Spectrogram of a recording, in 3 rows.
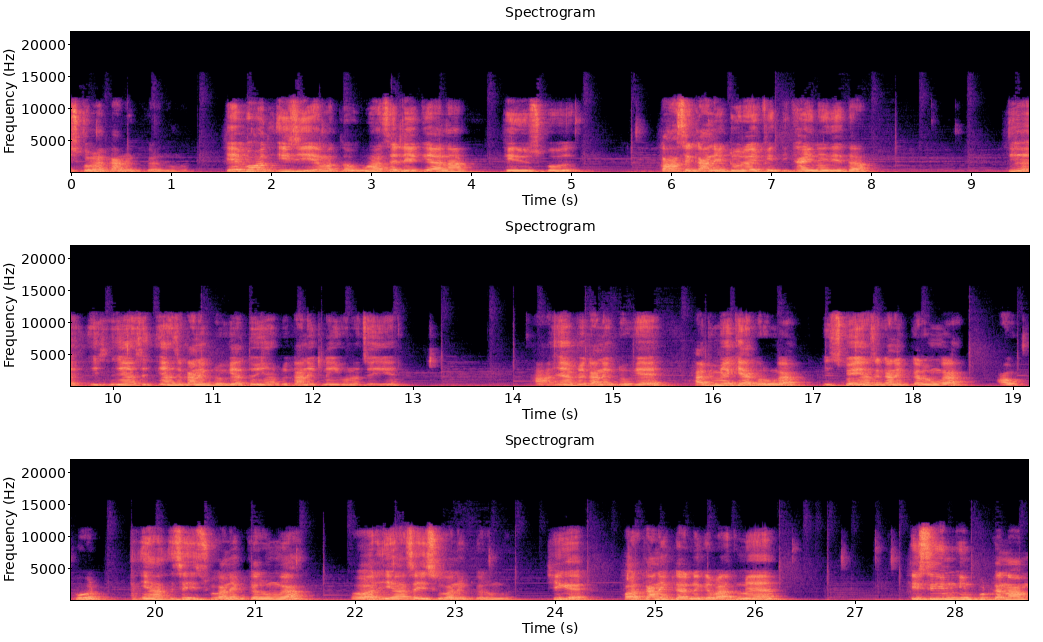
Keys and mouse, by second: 0.0 click, 1.0-1.9 ctrl+middle drag, 3.2-3.8 middle drag, 4.9-5.5 click, 6.2-7.4 middle drag, 9.2-10.2 drag, 10.9 click, 11.3 ctrl+z, 11.9 ctrl+z, 13.0 ctrl+z, 14.0 middle click, 17.3-19.2 drag, 19.7 middle click, 20.1-21.3 drag, 22.2-23.4 drag, 24.6 n, 26.2-26.8 click.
